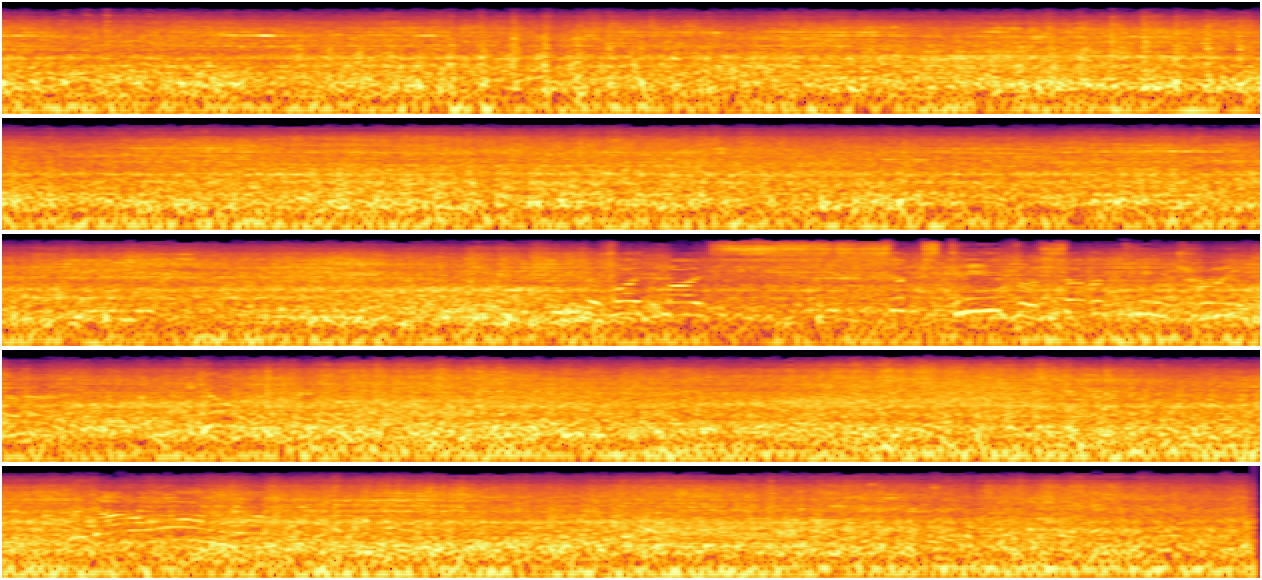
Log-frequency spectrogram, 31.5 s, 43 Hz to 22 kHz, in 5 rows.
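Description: The cars of CSX manifest freight M404 rolling past close by: a steady, loud rumble of steel wheels on rail with clickety-clack, and a brief dip about halfway through.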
